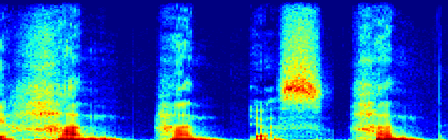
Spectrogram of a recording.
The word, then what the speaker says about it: Han: As long as you don't pronounce it with the A sound in Han, just say Han. Han, yes. Han. Han is correct.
